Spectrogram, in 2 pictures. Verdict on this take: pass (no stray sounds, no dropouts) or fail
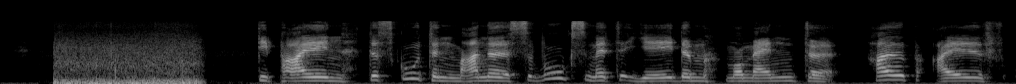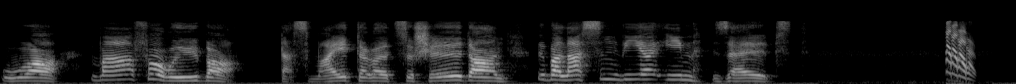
fail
